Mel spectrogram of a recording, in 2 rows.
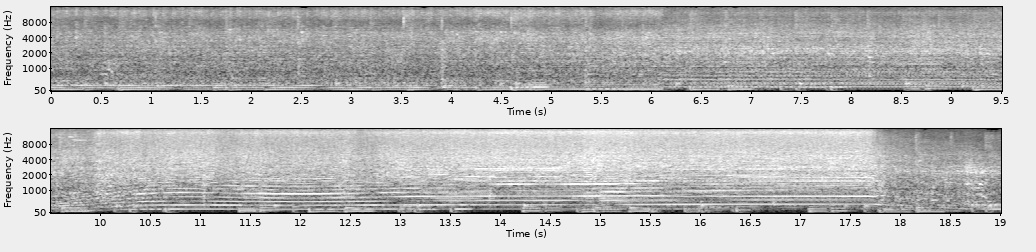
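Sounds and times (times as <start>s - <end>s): car engine revving on dyno: 0.0s - 19.0s
music: 0.0s - 19.0s.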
